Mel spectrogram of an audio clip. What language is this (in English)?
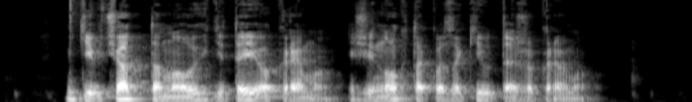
Ukrainian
